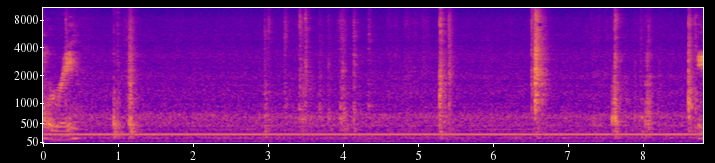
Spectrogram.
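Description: Dishes knock and clatter on a countertop.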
